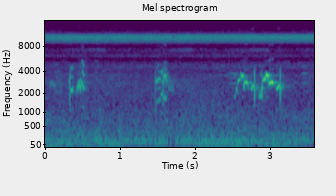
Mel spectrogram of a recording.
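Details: Sooty-headed bulbul calling to challenge a rival: a few faint isolated chirps, then a brighter cluster of quick whistled notes near the end, over a low background hum.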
